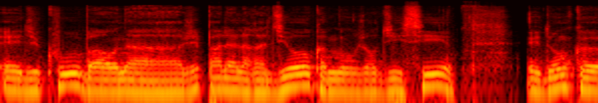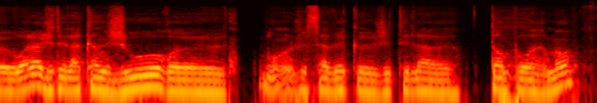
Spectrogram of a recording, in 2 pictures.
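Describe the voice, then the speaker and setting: This man's voice has a dark, mellow tone and fairly even intonation. He keeps a moderate pace at very even loudness. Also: medium pitch for a man. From France, Lyon. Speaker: musician. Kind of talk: TV talk show interview.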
